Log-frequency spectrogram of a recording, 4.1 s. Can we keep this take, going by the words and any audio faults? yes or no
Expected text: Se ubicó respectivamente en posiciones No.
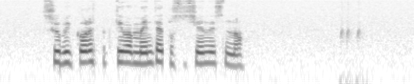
no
